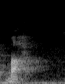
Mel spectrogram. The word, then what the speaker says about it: Bach: pro mundo todo, mas a pronúncia alemã que é bar, né?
